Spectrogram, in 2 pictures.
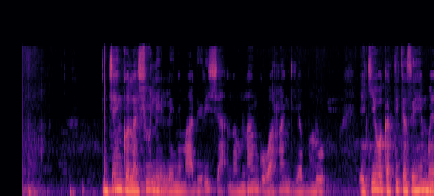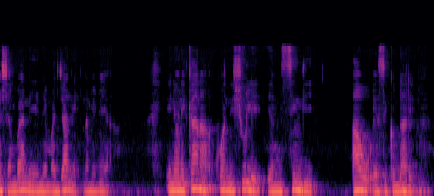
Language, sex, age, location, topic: Swahili, male, 36-49, Wajir, education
